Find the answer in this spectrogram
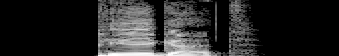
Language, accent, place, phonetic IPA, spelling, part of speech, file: German, Germany, Berlin, [ˈpɪlɡɐt], pilgert, verb, De-pilgert.ogg
- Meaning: inflection of pilgern: 1. third-person singular present 2. second-person plural present 3. plural imperative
